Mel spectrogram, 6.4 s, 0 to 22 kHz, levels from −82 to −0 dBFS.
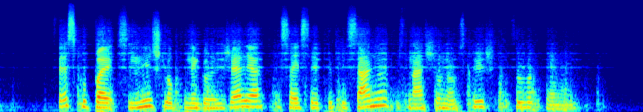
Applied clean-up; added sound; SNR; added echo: neural mask model RNNoise.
